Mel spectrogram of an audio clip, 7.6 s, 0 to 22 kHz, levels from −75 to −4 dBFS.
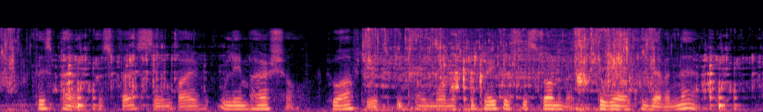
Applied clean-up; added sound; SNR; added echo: none; Sink (filling or washing) / Water; 3 dB; none.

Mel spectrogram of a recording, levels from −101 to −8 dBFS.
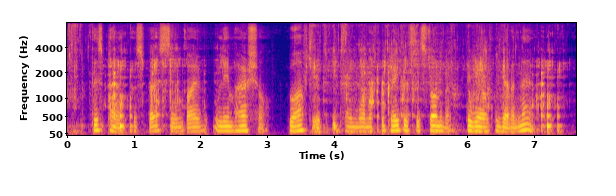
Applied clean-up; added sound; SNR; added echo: neural mask model RNNoise.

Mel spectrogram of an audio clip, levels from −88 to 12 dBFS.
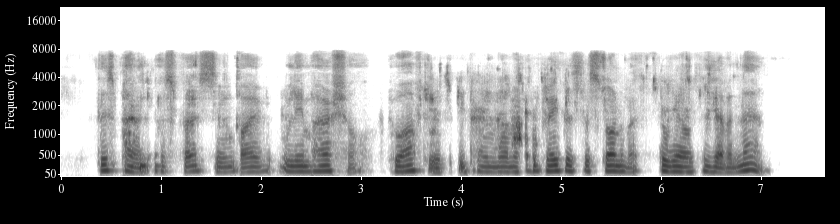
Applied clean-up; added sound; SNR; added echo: neural mask model Resemble Enhance denoiser.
